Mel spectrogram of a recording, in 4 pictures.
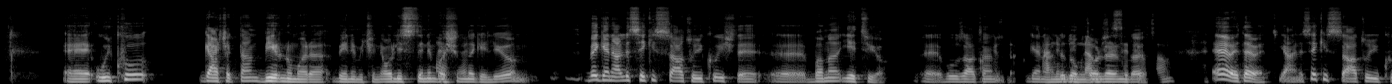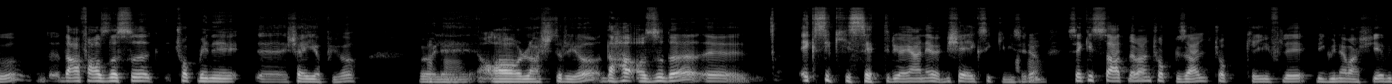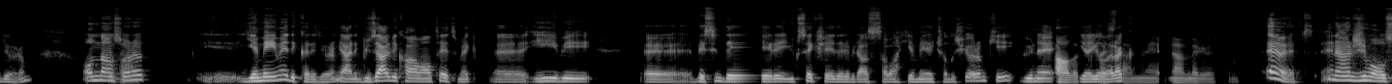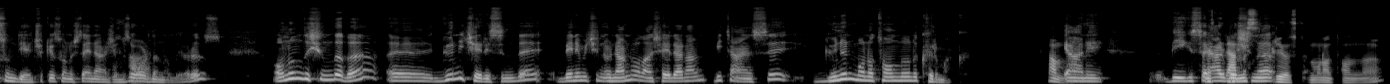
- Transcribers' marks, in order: distorted speech; tsk; other background noise
- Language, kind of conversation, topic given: Turkish, podcast, İş ve özel yaşam dengeni nasıl kuruyorsun?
